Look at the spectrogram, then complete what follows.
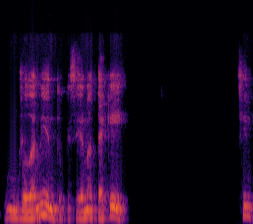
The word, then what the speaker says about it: taqué: rodamiento que se llama taqué. Sin T, taqué. ¿Ya? Sin T, taqué simplemente. Con acento en la E, taqué.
